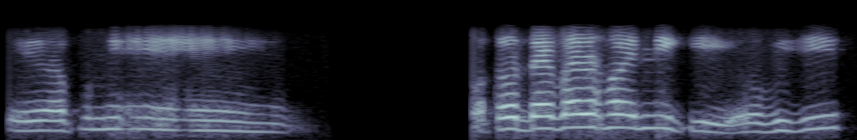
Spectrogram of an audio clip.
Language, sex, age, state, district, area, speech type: Assamese, female, 60+, Assam, Charaideo, urban, conversation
